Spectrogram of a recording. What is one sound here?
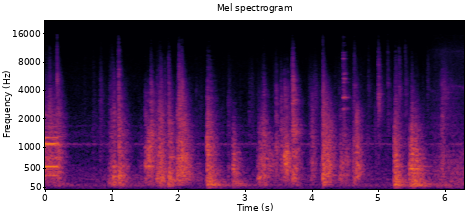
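Metal chains clink and clank.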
